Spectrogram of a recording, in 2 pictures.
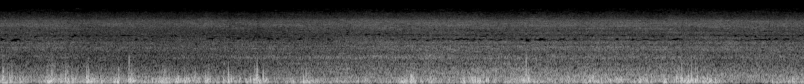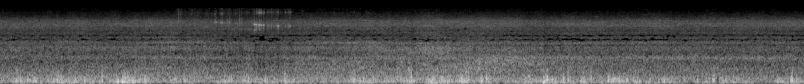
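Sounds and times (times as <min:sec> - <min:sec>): wind noise on microphone: 0:00.0 - 0:16.0.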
